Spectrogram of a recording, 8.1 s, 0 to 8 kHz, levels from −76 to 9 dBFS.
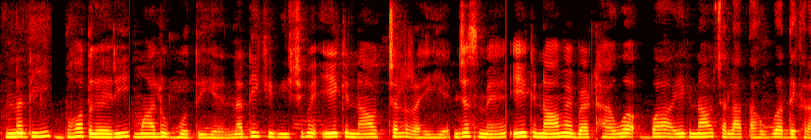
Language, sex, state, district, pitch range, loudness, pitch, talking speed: Hindi, female, Uttar Pradesh, Budaun, 185-210 Hz, -15 LUFS, 200 Hz, 215 wpm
